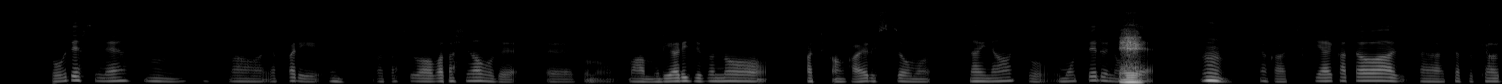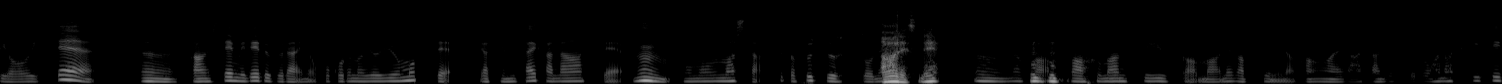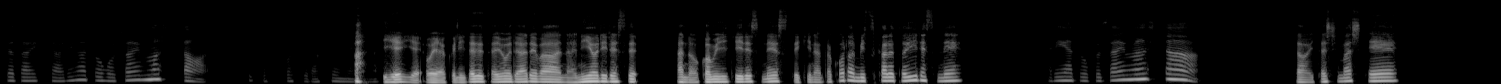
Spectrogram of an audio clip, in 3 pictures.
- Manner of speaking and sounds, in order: none
- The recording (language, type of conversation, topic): Japanese, advice, 批判されたとき、自分の価値と意見をどのように切り分けますか？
